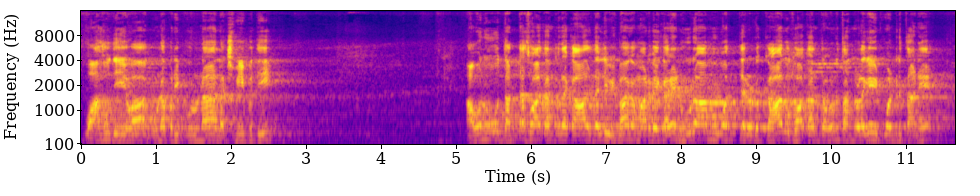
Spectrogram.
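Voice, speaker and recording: A man's voice: sits high, level tone, moderate pace, long pauses, fairly bright tone. Man giving a religious discourse in an echoey hall. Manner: explains with rhetorical questions, chants scripture. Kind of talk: devotional discourse with chanted verses. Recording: echoey hall with faint noise.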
